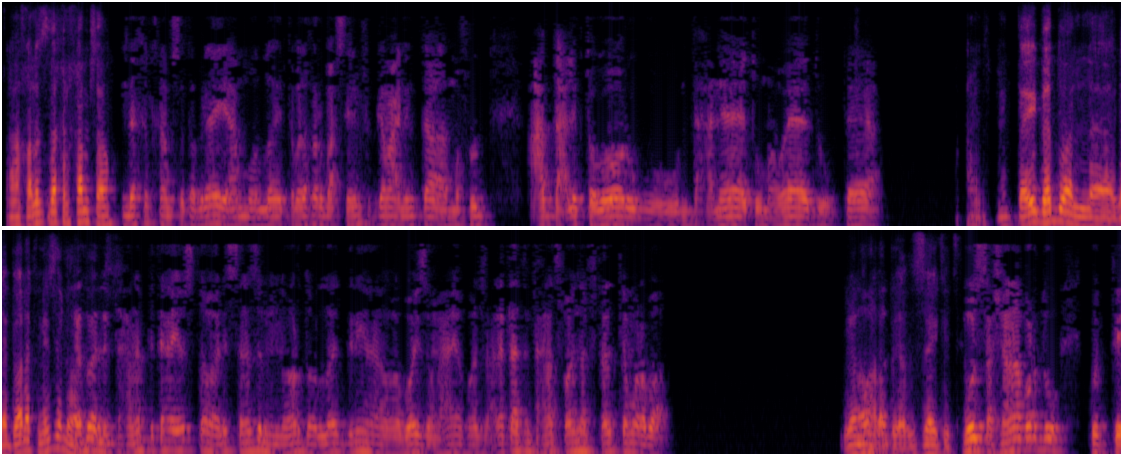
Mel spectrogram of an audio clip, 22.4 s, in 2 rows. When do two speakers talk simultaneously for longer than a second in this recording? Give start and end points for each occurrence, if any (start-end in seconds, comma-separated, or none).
none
